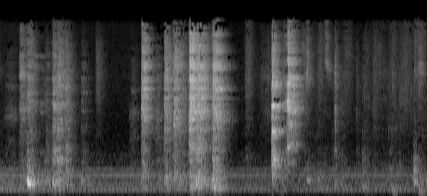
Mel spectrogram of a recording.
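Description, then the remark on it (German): Two ceramic plates from crockery being sold clink and clatter in several bursts as they are used for a meal of soup, with sharp knocks and scrapes separated by brief quiet moments. “Wir benutzen jetzt zwei Teller von dem Geschirr, das ich verkaufe.”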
